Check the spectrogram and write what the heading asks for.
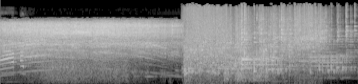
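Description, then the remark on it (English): A bowling ball whirs and rumbles along a zipline bowling alley for a few seconds, then smashes into tin can pins, setting off a loud metallic clatter of clinking, rattling cans that gradually settles. “I've got some pins to knock down.”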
